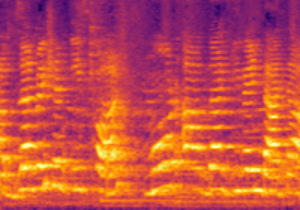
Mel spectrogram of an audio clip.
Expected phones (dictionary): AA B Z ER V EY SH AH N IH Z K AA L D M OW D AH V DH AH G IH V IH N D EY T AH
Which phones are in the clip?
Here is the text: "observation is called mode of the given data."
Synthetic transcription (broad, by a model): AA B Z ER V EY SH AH N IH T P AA D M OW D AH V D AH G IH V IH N D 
